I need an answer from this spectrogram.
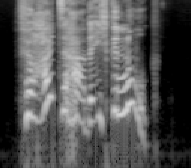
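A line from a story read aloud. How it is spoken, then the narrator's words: Shouting. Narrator (German): schrie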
